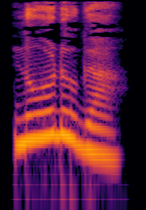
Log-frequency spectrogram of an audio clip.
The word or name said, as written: ನೋಡುಗ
